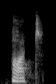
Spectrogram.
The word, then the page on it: hot: Indian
